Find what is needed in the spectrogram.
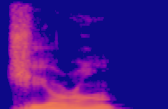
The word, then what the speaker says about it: Cioran: Cioran? – Cioran, we say in French.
